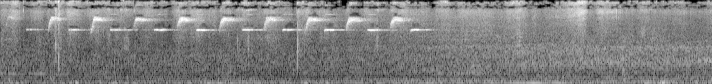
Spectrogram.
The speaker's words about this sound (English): So that's the great tit in Marino, Niall Hatch. I always like to call that the bicycle pump song because that's what it reminds me of um, the squeaky bicycle pump. And it is one of the easiest bird songs to, to learn.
